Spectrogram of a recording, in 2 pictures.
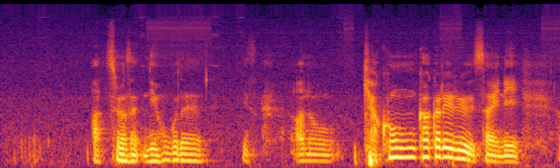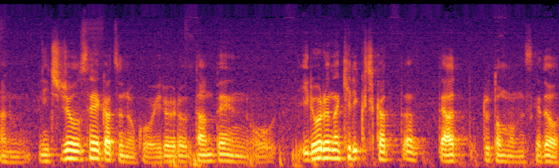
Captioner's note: man in audience, in Japanese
